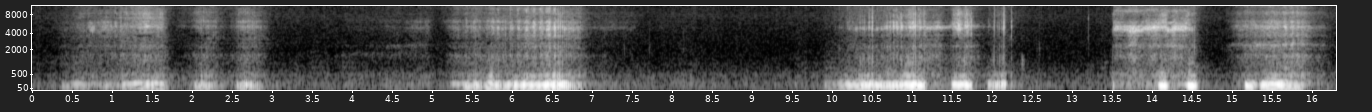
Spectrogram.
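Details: Sleeping puppy snoring: low rumbling snores in bursts with quiet pauses between.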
